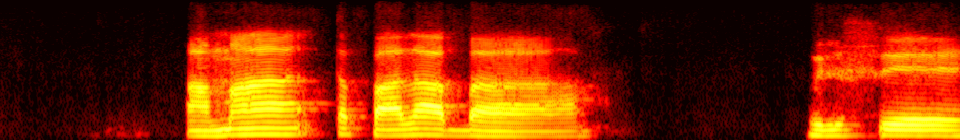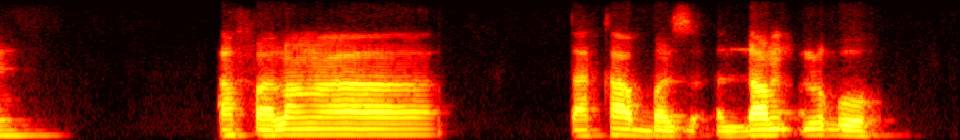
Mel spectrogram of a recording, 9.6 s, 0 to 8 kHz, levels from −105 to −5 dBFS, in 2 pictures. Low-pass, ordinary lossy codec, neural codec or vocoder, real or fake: 7.2 kHz; Opus, 32 kbps; codec, 16 kHz, 2 kbps, X-Codec, HuBERT features, trained on general audio; fake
